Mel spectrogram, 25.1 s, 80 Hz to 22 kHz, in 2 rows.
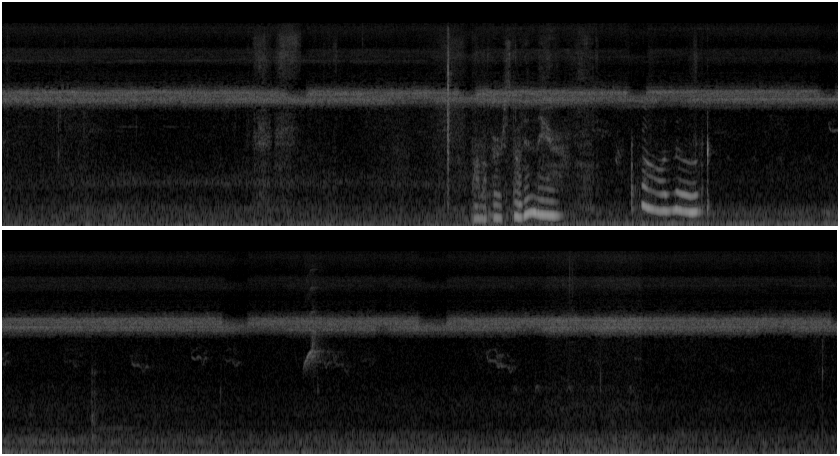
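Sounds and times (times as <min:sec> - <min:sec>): insects trilling: 0:00.0 - 0:25.0
faint bird chirps: 0:11.6 - 0:12.7, 0:14.4 - 0:14.8, 0:17.0 - 0:17.8, 0:19.8 - 0:22.1.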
